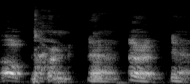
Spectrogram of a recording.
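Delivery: very loud, slow, rough, hiccup-broken stammer. Voicing Trovis after a player passes a deception check: Trovis voice, hiccuping. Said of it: "he hiccups and he's like".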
